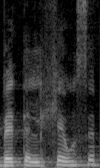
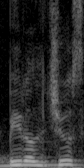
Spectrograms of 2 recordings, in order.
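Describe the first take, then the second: First: The name is sounded out as it is spelled. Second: The name is said in its customary spoken form. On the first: The speaker calls it wrong. "se escribe Betelgeuse" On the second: The speaker calls it right. "pero se pronuncia Betelgeuse"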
